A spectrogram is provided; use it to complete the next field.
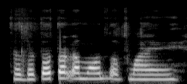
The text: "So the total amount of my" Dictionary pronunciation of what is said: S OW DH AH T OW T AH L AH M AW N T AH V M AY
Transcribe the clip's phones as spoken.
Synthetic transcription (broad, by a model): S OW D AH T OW T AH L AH M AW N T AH P M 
